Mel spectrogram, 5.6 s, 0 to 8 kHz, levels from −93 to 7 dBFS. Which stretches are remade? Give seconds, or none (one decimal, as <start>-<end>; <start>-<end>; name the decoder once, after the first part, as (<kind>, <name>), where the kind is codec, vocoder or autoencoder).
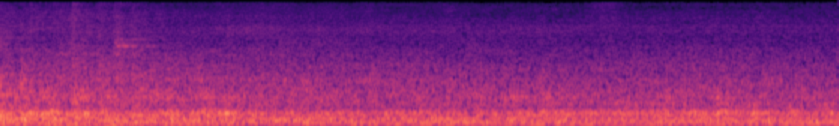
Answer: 1.3-2.5 (codec, DAC)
